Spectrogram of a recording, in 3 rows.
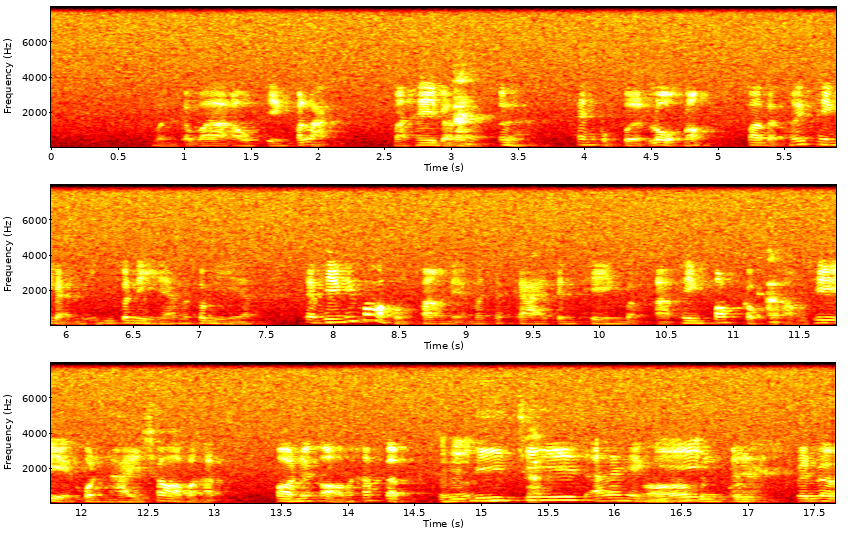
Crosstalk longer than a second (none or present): none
